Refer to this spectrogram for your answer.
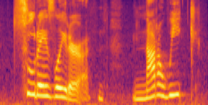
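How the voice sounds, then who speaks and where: An animated woman with an American accent, lively intonation, a fairly slow pace, and music in the background. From New York. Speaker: model and vlogger. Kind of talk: casual vlog talk to camera.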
